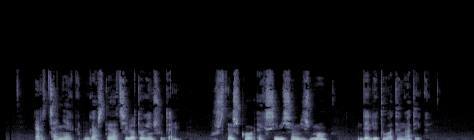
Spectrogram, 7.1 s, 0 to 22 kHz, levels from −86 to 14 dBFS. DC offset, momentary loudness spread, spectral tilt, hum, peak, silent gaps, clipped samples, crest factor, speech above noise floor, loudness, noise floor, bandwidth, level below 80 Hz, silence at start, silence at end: under 0.1%; 11 LU; -5 dB/octave; none; -6 dBFS; none; under 0.1%; 20 dB; 39 dB; -24 LUFS; -63 dBFS; 11.5 kHz; -58 dBFS; 0.5 s; 0.8 s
